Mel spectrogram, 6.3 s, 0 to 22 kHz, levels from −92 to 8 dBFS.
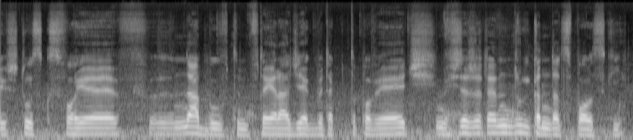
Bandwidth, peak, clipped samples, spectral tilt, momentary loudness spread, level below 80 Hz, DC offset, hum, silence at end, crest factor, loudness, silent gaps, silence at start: over 20 kHz; -2 dBFS; under 0.1%; -6 dB/octave; 8 LU; -36 dBFS; under 0.1%; none; 0 s; 14 dB; -17 LUFS; none; 0 s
